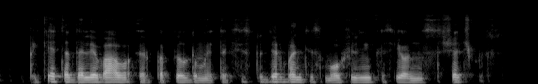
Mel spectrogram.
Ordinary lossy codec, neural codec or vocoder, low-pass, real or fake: Opus, 24 kbps; codec, 24 kHz, 3.1 kbps, DualCodec; 10.8 kHz; fake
